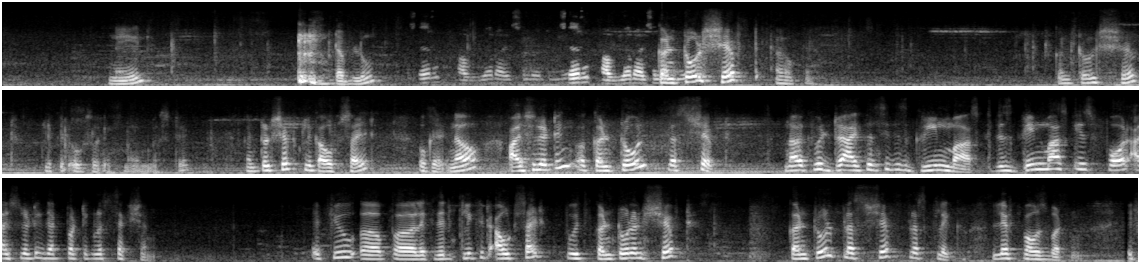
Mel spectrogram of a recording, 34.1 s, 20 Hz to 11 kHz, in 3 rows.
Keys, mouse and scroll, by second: 0.4 click, 1.1 alt+click, 2.5 shift+click, 3.1 w, 4.5 alt+click, 4.7 click, 8.5 click, 9.0 click, 9.1 alt+click, 10.3 right click, 11.7 click, 12.4 q, 13.4 alt+click, 14.5 click, 15.7 shift+click, 24.1 click, 28.3 click, 29.1 shift+click.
